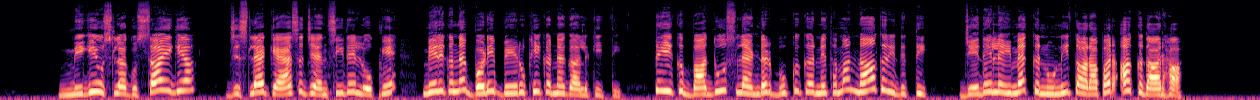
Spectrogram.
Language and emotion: Dogri, angry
